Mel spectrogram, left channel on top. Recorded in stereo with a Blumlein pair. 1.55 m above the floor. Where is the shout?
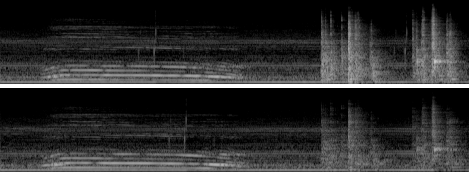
10° left, 7 m; by 2.5 s 15° left, 5 m.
